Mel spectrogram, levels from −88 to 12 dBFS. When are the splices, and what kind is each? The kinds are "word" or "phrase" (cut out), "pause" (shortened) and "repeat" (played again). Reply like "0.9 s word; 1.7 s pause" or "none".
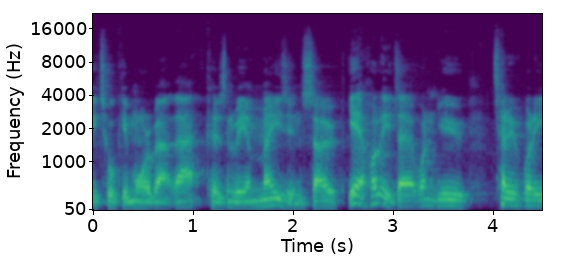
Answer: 1.3 s word; 2.5 s pause; 3.0 s word

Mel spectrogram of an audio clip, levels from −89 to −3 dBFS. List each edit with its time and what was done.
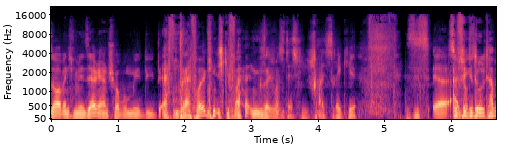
none

